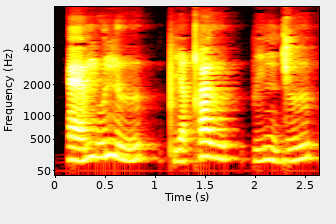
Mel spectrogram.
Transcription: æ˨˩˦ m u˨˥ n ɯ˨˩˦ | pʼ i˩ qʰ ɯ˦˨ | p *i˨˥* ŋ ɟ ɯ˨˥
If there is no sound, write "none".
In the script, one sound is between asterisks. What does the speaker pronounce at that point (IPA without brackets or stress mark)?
i˩˧˩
